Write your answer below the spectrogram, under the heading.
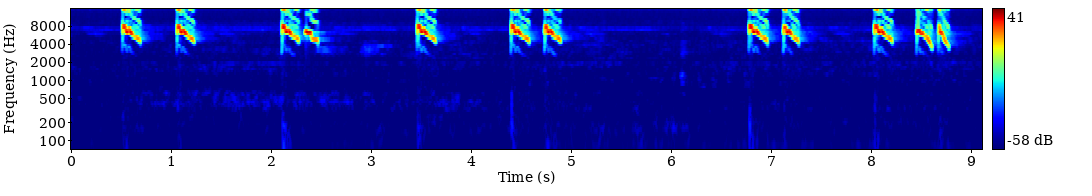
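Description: A white-eye gives thin, very high, downslurred chirps in pairs and short triplets, repeated every second or so with brief pauses; no other sounds.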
